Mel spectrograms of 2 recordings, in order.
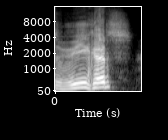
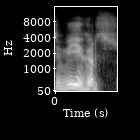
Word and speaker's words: Uyghurs: So this pronunciation is Uyghurs, you can call it as Uyghurs, it's all up to you, but the pronunciation is Uyghurs, okay, whatever you pronounce it, that's not an issue.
